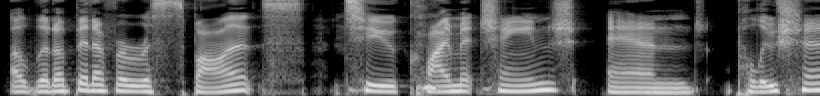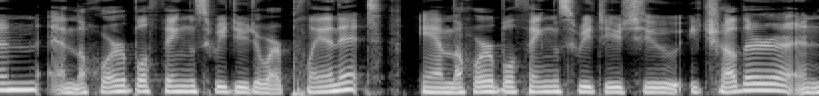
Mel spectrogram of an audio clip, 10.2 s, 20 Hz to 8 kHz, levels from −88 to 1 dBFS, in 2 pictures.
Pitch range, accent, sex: 160-185 Hz, American, female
